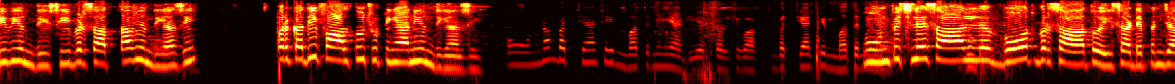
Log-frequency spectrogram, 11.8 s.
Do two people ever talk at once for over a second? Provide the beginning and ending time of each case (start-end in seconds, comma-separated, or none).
none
